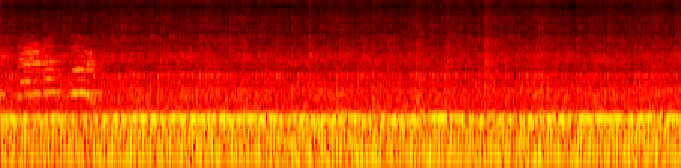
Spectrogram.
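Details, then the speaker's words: Dune buggy with motorcycle engine, first start-up after rewiring with an added relay for switch and fans, dashboard wiring still unfinished; loud, steady hum holding a constant note with no misses or knocks; running cleanly. "so finally guys now let's just fire it up and see everything is working or not perfectly"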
